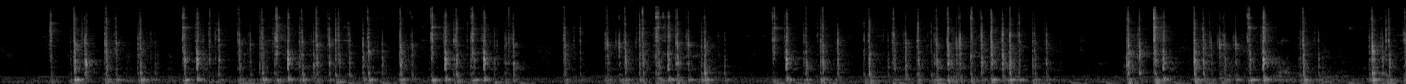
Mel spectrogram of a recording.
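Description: Fingertips type continuously on a full-size rose-gold Azio Retro Classic mechanical keyboard with round typewriter-style plastic keycaps and clicky switches, resting on a wooden desk. Bright, sharp clicks come in rapid bursts separated by brief pauses, each keystroke dying away almost at once over a faint, steady low hum.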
